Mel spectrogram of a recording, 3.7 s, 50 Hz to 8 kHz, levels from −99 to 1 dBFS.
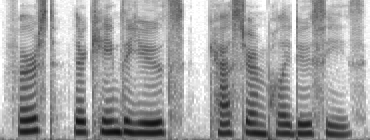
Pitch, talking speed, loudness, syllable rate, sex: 210 Hz, 130 wpm, -14 LUFS, 4.2 syllables/s, female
